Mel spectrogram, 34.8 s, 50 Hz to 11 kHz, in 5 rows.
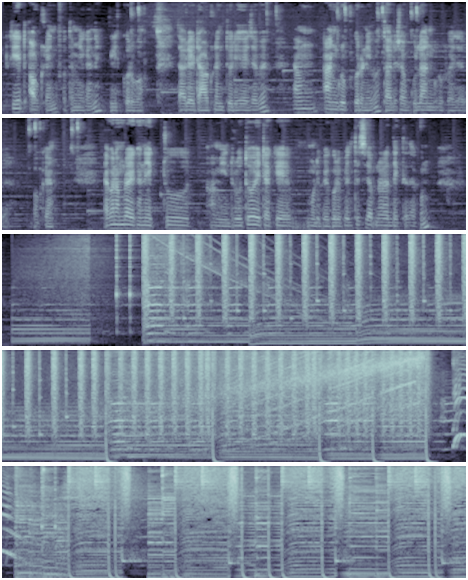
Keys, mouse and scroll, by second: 1.4 click, 3.4 right click, 4.5 click, 8.3-9.0 alt+scroll up 2, 9.0-10.6 scroll up 2, 10.6-11.2 scroll up 1, 12.2-13.1 alt+scroll up 2, 13.1-13.4 scroll up 1, 14.1 click, 15.5 click, 17.4 alt+scroll up 1, 17.8 click, 18.6 click, 19.6 ctrl+click, 22.1 alt+scroll down 1, 23.0 click, 23.1 alt+scroll up 1, 23.6-24.5 drag, 29.6-30.8 drag, 33.0 click, 33.7-34.1 alt+scroll down 2, 34.3-34.7 alt+scroll up 2, 34.4 click.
